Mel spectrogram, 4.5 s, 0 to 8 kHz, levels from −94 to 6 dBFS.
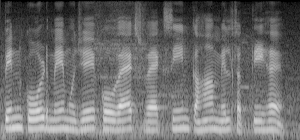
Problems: constant background noise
